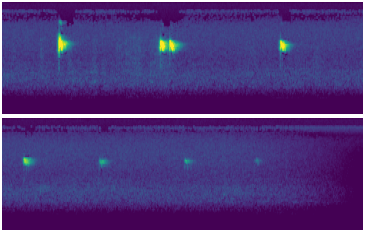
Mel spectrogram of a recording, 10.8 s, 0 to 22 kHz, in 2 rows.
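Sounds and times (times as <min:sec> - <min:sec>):
steady low background hiss: 0:00.0 - 0:10.8
white wagtail short sharp high chirps: 0:02.4 - 0:02.7.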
